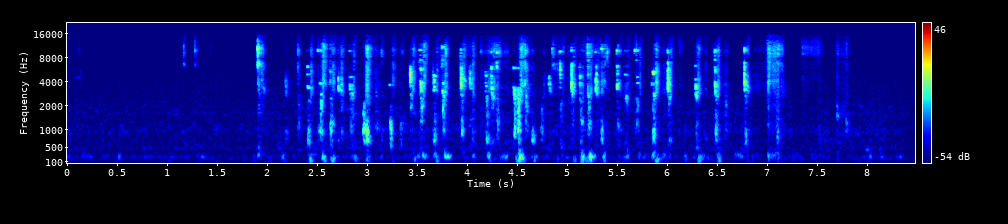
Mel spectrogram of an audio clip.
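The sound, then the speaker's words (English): Typing on a computer keyboard: after a brief quiet start, many rapid, irregular clicks and taps follow in quick bursts, fairly loud and with no talk over them. “So I made a mistake there, but well, I'm going to type something to Dinky real quick,”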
